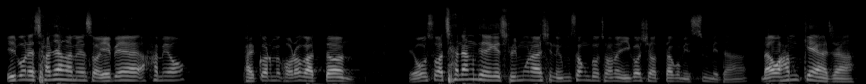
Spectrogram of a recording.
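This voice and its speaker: A male pastor preaching to teenagers in a lively way, joking and asking his listeners questions. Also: high voice, fast, clean tone. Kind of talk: sermon to teenagers.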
